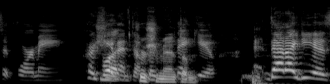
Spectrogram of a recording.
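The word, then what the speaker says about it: Cruciamentum: MC, please pronounce it for me. Crescimentum.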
